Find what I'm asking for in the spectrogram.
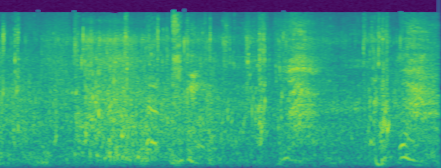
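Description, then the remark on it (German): Loud, continuous rushing water of a current flowing between roots out of an underground labyrinth, with repeated splashes and churning, turbulent surges, with a few brief voice-like sounds mixed in. “Die Strömung muss uns zwischen den Wurzeln hindurch aus dem unterirdischen Labyrinth ins Freie spülen.”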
